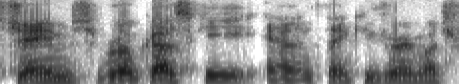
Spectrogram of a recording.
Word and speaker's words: Rogowski: I don't screw it up well it's James Rogowski and thank you very much for having me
